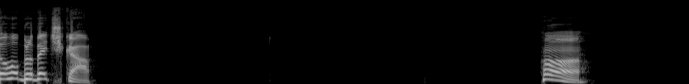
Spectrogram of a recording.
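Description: A young man speaks with animation close to a microphone, in short bursts.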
